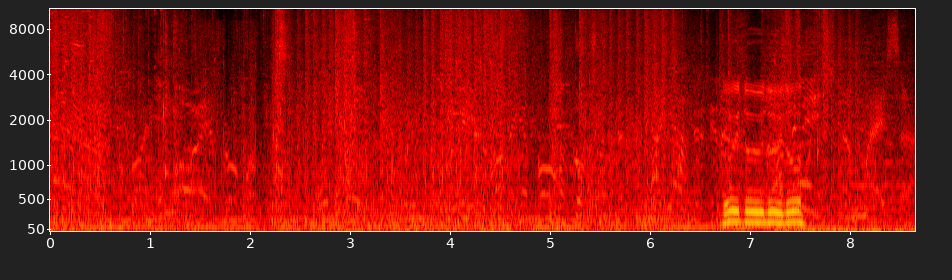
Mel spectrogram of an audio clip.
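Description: Sustained light machine gun fire in the Call of Duty Black Ops video game, dense rapid bursts continuing throughout with loud game battle noise, while someone talks briefly over it.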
